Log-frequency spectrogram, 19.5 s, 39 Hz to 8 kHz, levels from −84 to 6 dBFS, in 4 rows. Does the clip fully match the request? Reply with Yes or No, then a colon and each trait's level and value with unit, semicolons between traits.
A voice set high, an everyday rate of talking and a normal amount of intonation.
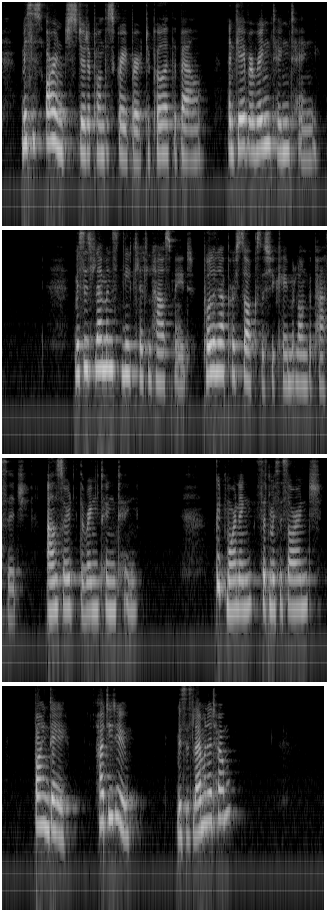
Yes: high, 230 Hz; average, 160 wpm; average, 3.8 semitones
